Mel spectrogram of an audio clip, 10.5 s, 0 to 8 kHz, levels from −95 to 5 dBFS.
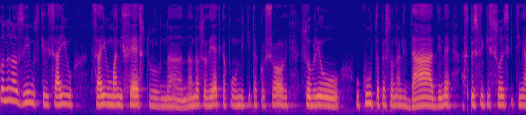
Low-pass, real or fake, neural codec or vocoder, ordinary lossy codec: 7.2 kHz; real; none; none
